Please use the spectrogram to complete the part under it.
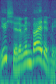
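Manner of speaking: plain reading voice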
